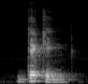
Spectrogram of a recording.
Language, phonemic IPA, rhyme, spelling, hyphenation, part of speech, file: Dutch, /ˈdɛ.kɪŋ/, -ɛkɪŋ, dekking, dek‧king, noun, Nl-dekking.ogg
- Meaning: 1. cover 2. mating (of animals) 3. coverage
